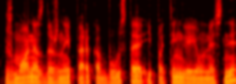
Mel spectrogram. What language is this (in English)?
Lithuanian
